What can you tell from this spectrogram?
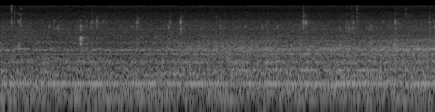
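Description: Quiet eating sounds, faint small clicks and squishes of chewing and of fingers picking at food in a takeout container, over a steady low hum.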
